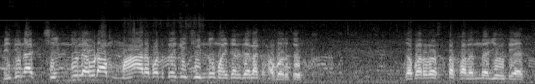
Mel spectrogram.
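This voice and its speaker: A man giving live play-by-play cricket commentary in an animated announcer's delivery, with punchy stock phrases. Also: a little high, a little fast, poor audio. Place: outdoor cricket ground. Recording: outdoor event PA with crowd noise. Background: crowd and outdoor event noise.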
